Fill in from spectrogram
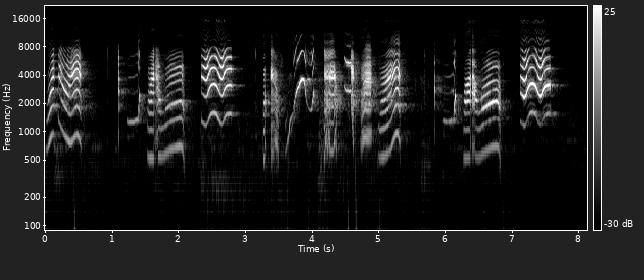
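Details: Talking pet ring-necked parakeet indoors rattles off a long rapid string of shrill, nasal, word-like syllables, many repeated with the same rising-falling shape, almost without pause for eight seconds.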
